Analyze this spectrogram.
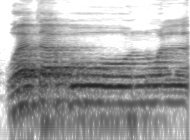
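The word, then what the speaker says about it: وتكون: Nah, termasuk ayat kelima, wa takunul, hati-hati lamnya tipiskan bacanya hadirin. Wa takunul, nah tidak nul tapi wa takunul jibalu kal'ihnil manfush, alirkan shinnya.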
